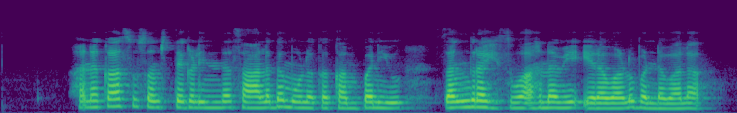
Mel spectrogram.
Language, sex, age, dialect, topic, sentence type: Kannada, female, 31-35, Coastal/Dakshin, banking, statement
